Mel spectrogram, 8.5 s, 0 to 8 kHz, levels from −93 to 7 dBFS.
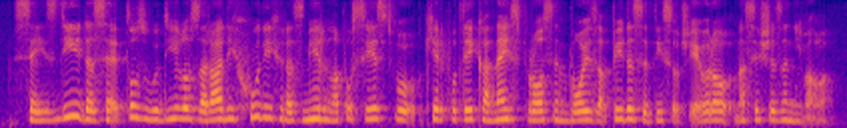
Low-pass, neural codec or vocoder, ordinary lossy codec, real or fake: none; codec, 16 kHz, 0.8 kbps, ZipCodec; none; fake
